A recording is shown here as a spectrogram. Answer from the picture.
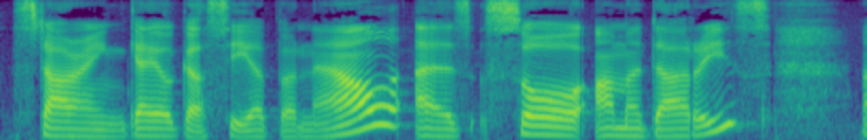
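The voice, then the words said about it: Slight put-on accent on names. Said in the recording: “caught myself putting on a bit of an accent there”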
